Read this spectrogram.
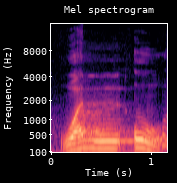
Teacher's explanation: lamnya terbaca tidak idgham tapi dibaca jelas lamnya karena dia bertemu huruf hamzah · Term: lam sukun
